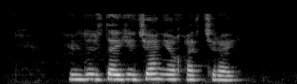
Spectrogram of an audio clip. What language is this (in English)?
Uzbek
